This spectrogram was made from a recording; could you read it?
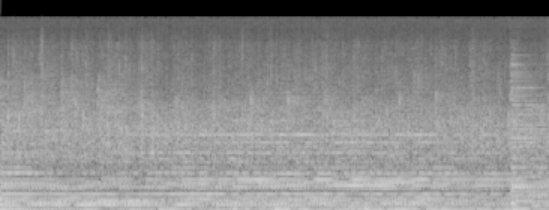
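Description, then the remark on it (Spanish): A crowd bursts into loud, sustained applause, dense clapping holding steady for about five seconds, with faint held musical tones humming beneath it. “Si lo crees, dale un fuerte aplauso.”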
